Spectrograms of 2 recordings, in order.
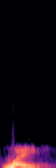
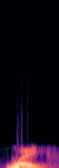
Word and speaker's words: weigh: 达重量式，一起来 way，再来一遍 way，一起来 way。gh 结尾，但 gh 不发音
